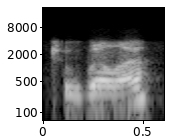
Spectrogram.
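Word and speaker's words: Tooele: away a town called tooilla it's not it does not sound the way it's spelled but that's how you pronounce it um they also have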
